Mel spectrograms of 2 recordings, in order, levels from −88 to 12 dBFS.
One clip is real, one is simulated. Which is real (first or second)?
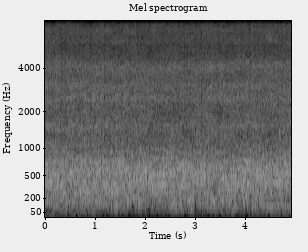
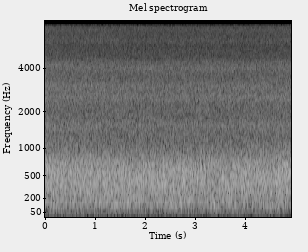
second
